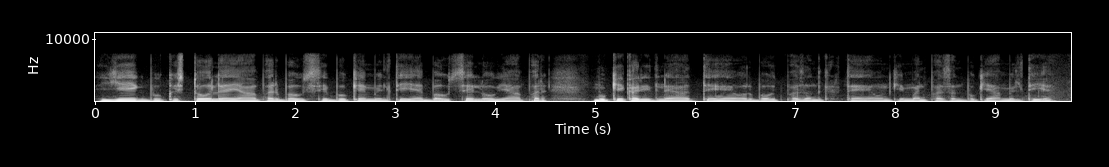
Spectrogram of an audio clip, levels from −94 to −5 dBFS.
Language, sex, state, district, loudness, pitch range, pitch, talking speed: Hindi, male, Rajasthan, Jaipur, -18 LUFS, 125-140 Hz, 130 Hz, 200 wpm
